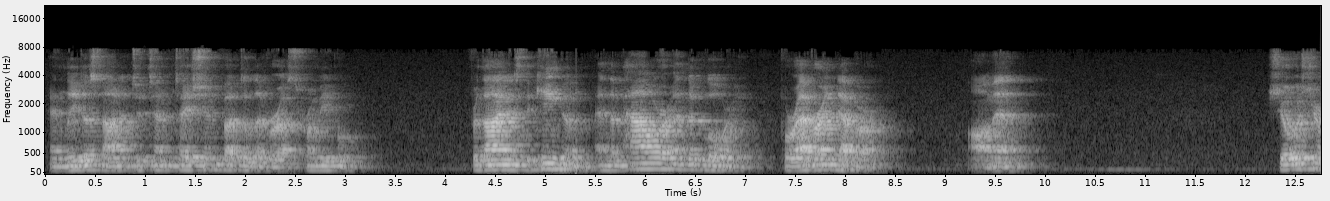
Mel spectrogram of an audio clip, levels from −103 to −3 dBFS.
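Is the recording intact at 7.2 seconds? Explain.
No. At 7.17 s, between "power and the glory" and "forever and ever", there is a concealed Bluetooth headset packet loss. A voice packet between headset and phone went missing, a gap of about 7.5 ms that fits a single lost frame. The receiver filled it by repeating the closest-matching piece of the preceding waveform. Being so short, the patch is nearly hidden in the wideband mSBC-coded speech rather than an audible dropout.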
